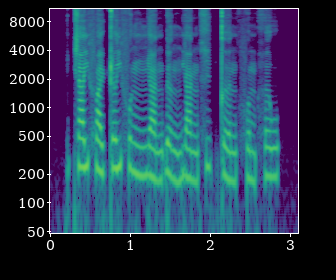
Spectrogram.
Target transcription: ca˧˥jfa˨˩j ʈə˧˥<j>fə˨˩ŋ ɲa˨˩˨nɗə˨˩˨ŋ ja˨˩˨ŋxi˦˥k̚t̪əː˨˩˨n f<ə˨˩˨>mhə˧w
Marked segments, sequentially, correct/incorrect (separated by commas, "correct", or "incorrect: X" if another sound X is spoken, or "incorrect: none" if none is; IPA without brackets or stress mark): correct, correct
